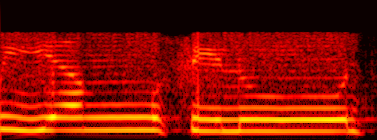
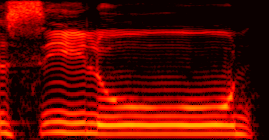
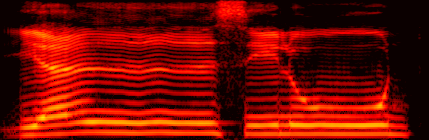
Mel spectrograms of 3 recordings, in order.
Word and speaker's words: يَنْسِلُونَ: So, with the pronunciation of the ikhfa, إِلَىٰ رَبِّهِمْ يَنْسِلُونَ. Make sure that, the sound is not coming from your nose. With ikhfa, it's hidden. إِلَىٰ رَبِّهِمْ يَنْسِلُونَ. And not يَنْسِلُونَ.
